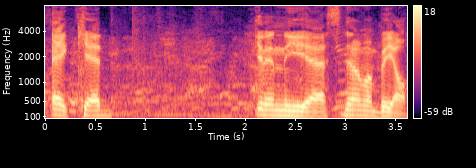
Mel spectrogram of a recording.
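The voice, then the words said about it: Put-on New England accent. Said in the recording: “your New England accent ... how did your New England accent get so good ... I have like a natural New England accent”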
